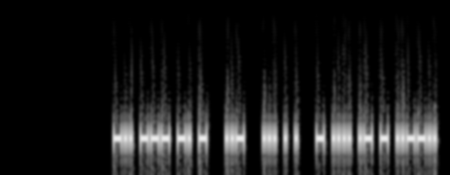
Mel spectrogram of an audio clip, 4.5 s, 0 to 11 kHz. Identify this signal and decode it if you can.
Morse code, heard as a keyed tone, about 44 wpm, 700 Hz. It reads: DONT U SEE THAT?
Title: Sentences from Top 300 Words and Abbreviations 45wpm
